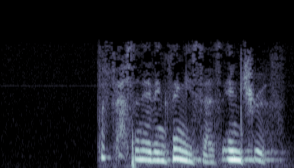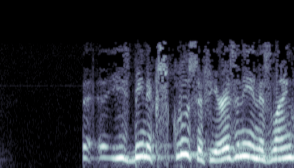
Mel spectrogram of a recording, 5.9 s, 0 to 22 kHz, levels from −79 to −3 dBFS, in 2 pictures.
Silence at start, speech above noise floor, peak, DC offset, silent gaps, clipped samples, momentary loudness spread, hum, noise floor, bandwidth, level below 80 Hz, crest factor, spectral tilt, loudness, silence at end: 1 s; 50 dB; 0 dBFS; under 0.1%; none; under 0.1%; 19 LU; none; -63 dBFS; 8.2 kHz; -50 dBFS; 14 dB; -6 dB/octave; -13 LUFS; 0 s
